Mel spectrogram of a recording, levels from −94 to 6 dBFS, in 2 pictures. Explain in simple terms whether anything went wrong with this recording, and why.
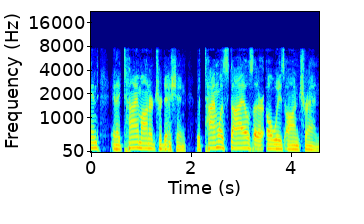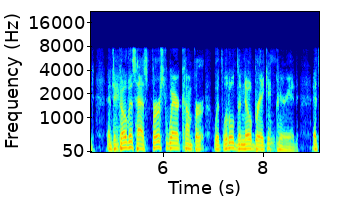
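The whole clip carries Speex codec damage: a plainly audible, steady roughness from squeezing speech into very little data. Because it is constant rather than in bursts, it comes from the compression, not from the network.

VoIP packet loss concealed by the speech codec also occurs at 1.51 s, at 3.21 s after "with timeless styles", at 5.05 s, at 6.59 s, and at 8.11 to 8.43 s. The decoder fills each gap with a stretched, fading guess instead of leaving silence or a click.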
